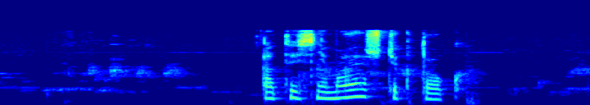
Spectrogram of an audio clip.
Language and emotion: Russian, neutral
